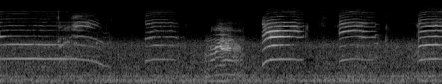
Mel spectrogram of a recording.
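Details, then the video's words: Kittens with their mother cat in an office store room give clear, high, tonal mews that fall slightly at the end, repeated roughly every half second to second, one rougher cry among them, over low indoor background noise. "kittens with mother cat"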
